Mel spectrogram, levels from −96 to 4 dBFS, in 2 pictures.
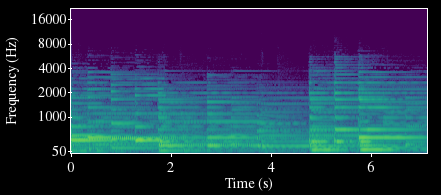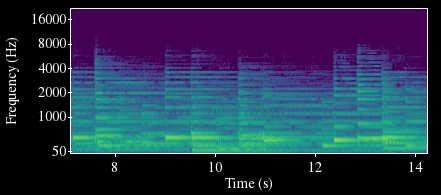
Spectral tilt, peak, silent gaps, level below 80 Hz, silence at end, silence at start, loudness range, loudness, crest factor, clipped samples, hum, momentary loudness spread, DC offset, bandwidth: -9.5 dB/octave; -8 dBFS; none; -48 dBFS; 0 s; 0 s; 4 LU; -25 LUFS; 16 dB; under 0.1%; none; 11 LU; under 0.1%; 6 kHz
